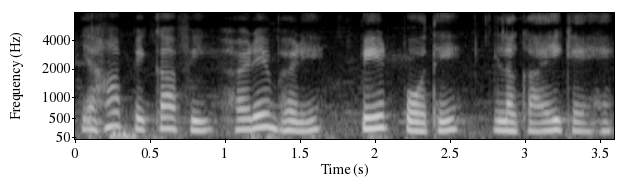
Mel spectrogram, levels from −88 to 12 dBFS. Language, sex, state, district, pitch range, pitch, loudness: Hindi, female, Bihar, West Champaran, 215-250 Hz, 230 Hz, -16 LUFS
